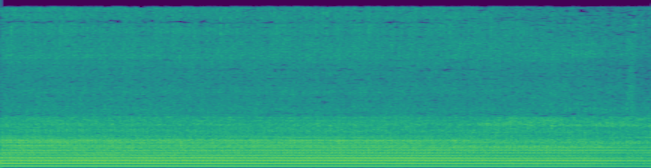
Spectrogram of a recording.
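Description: Homemade Rodin-coil pulse motor running on its charged capacitors with the battery disconnected: the pulsed coil and spinning magnet rotor give a steady pitched hum with several overtones.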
